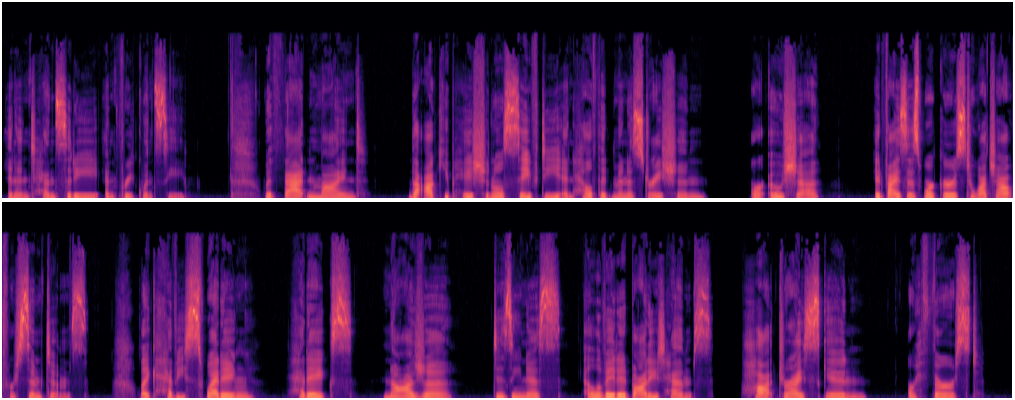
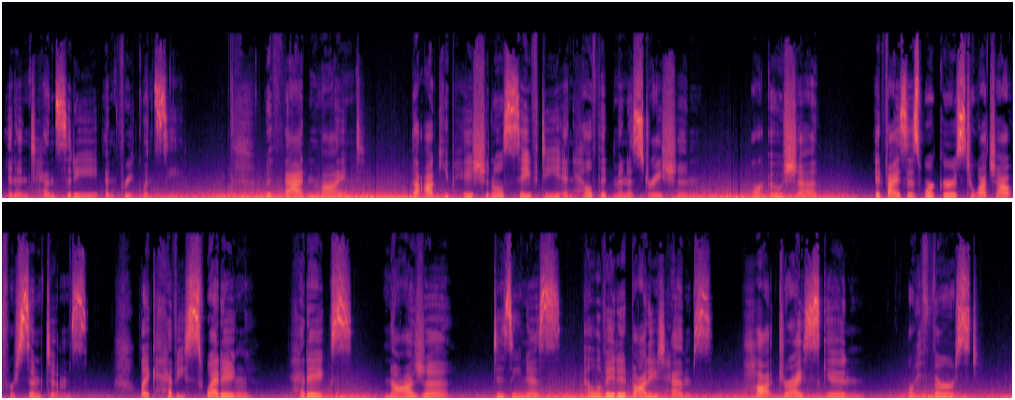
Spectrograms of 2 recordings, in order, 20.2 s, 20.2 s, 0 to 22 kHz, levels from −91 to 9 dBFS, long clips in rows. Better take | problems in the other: first | wind noise on the microphone; occasional gusts; 15 dB below the speech

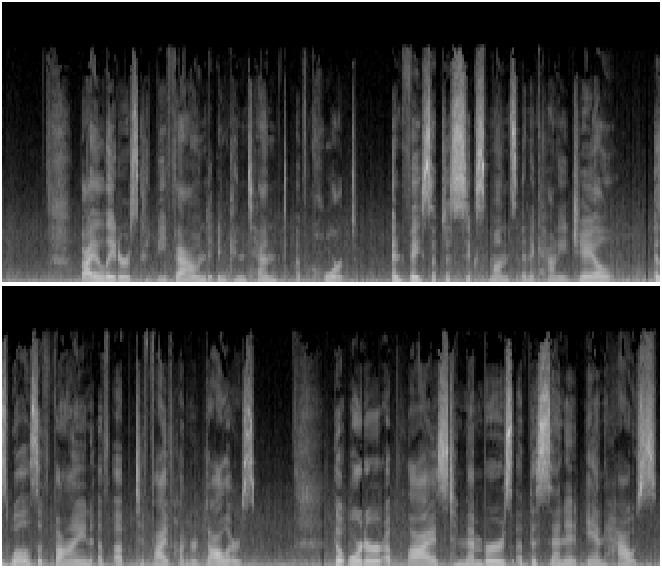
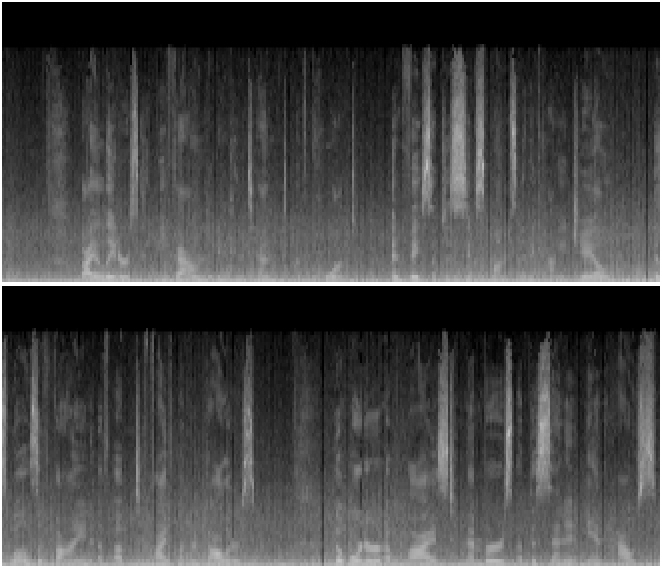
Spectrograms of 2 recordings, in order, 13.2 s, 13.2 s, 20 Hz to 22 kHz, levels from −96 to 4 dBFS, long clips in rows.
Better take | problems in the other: first | wind noise on the microphone; heavy; 6 dB below the speech; occasional gusts in the first

